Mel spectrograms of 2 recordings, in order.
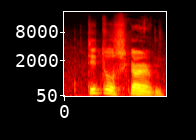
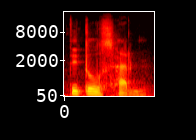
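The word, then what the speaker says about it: titelscherm: For those of you wondering, I said it back then as well, but the correct pronunciation is Titelsharm.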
